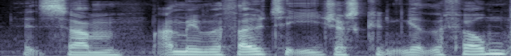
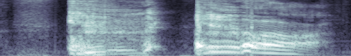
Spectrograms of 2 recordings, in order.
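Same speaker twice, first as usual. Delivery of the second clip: very loud, high throaty roar; long rasping creature roar in play; mock dinosaur roar; 9 semitones higher, 16 dB louder than usual. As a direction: bellow like a dying dinosaur, hammed-up. Dinosaur roar, then jokes he's dying.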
